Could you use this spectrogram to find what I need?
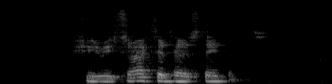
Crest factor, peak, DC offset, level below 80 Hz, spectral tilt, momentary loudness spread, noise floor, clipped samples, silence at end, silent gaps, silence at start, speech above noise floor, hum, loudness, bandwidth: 18 dB; -22 dBFS; under 0.1%; -76 dBFS; -6.5 dB/octave; 20 LU; under -90 dBFS; under 0.1%; 0.7 s; none; 0.75 s; over 52 dB; none; -39 LUFS; 14.5 kHz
